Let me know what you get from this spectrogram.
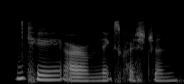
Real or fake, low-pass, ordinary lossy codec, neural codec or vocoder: real; none; none; none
